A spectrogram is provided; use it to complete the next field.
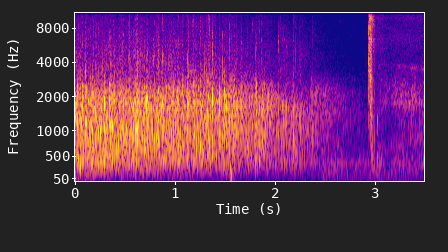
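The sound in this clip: Audience applause in a church welcoming a speaker: sustained clapping that slowly fades, then a single sharp knock near the end.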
